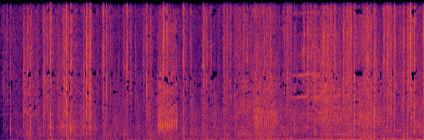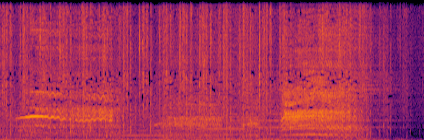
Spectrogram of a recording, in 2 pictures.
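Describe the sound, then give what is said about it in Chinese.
A ridden white horse clip-clops along in a steady run of many hoofbeats, and loud whinnies ring out over the hooves a few times. “大伙都骑着马，特别是李白这匹马绝地白龙驹”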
